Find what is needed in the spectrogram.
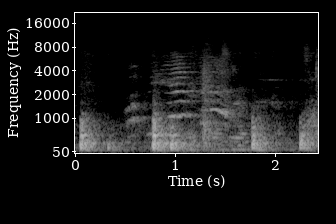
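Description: Children's voices talking in the background, in short bursts.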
